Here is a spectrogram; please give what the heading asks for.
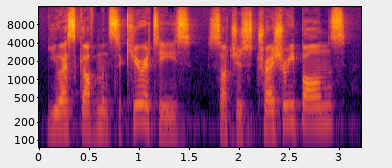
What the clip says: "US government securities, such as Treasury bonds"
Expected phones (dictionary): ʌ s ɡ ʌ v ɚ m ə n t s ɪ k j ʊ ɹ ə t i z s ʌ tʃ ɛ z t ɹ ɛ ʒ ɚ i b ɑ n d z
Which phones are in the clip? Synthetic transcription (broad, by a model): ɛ s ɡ ʌ v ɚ m ə n t s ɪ k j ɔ ɹ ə t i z s ʌ tʃ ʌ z t ɹ ɛ ʒ ɚ i b ɑ n d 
